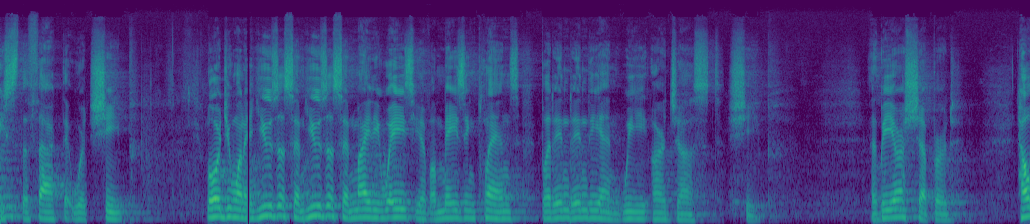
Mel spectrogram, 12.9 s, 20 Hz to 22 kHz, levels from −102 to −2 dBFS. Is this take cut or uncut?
cut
